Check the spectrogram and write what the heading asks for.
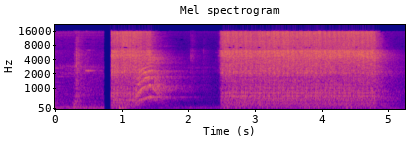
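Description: Impact wrench hammering on bolts on top of a Scania 124 diesel engine block as it is taken apart. There is a short burst about a second in, then a steady rattling run of about two seconds.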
